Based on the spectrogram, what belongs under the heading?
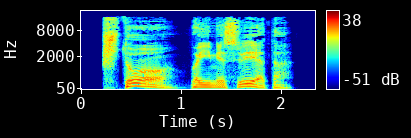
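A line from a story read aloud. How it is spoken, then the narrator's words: Grumbled. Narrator (Russian): пробурчал Том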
